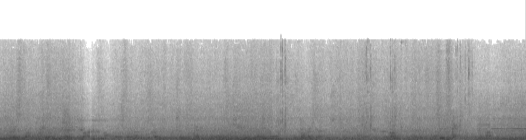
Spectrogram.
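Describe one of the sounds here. A crowd of men murmur and talk nearby.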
